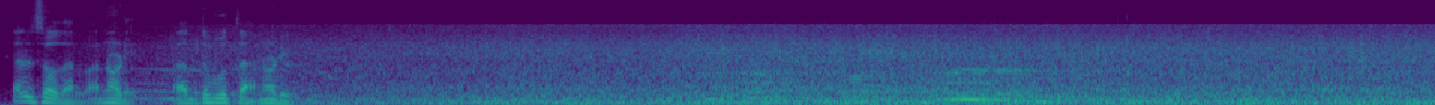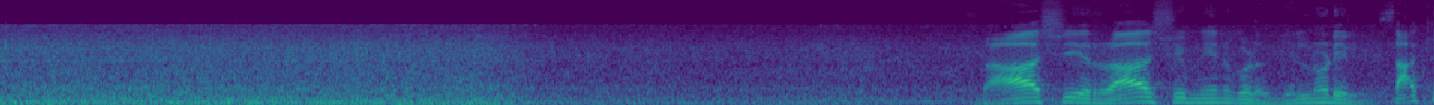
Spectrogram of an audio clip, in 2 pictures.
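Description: Water rushes and splashes steadily over a spillway.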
